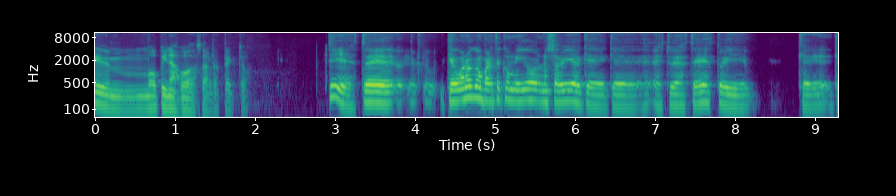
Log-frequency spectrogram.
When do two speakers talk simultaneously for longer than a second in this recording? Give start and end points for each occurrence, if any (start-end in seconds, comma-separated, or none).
none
